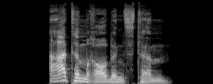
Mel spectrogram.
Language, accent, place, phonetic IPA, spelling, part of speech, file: German, Germany, Berlin, [ˈaːtəmˌʁaʊ̯bn̩t͡stəm], atemraubendstem, adjective, De-atemraubendstem.ogg
- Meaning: strong dative masculine/neuter singular superlative degree of atemraubend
